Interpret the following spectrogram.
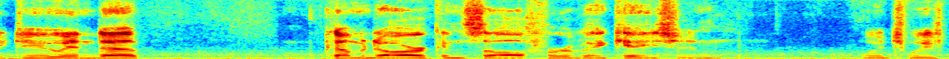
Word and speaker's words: Arkansas: should check it out how come the S at the end of Arkansas isn't pronounced because it's state law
